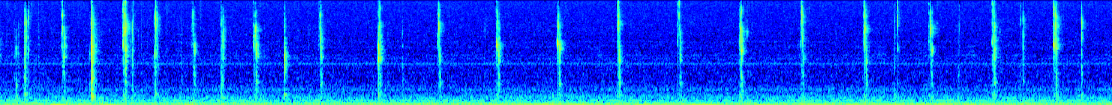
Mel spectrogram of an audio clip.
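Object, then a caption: Capped plastic water bottle partly filled with water. A clear, ribbed PET water bottle, capped and about half full of water, is held horizontally and tapped with fingernails. Sharp, bright, short clicks come at an uneven pace over a steady low hum.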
